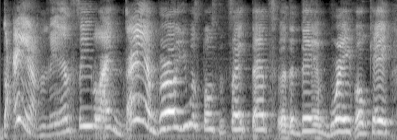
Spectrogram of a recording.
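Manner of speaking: mock outraged girlfriend; dramatic scolding. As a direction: scold her like she blew the secret. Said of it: "Priscilla was like".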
